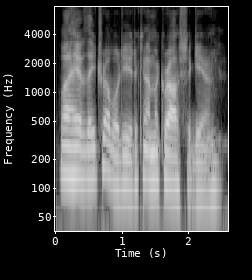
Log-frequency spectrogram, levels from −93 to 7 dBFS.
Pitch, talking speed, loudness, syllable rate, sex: 115 Hz, 210 wpm, -17 LUFS, 4.9 syllables/s, male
